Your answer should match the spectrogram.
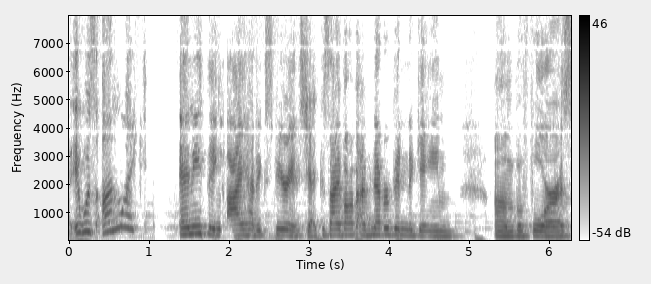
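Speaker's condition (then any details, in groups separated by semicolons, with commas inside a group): No condition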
